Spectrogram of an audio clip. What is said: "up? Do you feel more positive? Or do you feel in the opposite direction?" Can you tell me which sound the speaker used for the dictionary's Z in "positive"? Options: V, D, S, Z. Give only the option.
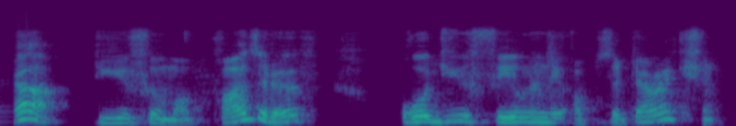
Z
